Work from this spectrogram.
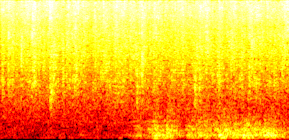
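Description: Thunder rumbles under heavy rain during a monsoon storm with dark clouds overhead, a steady downpour hissing throughout while low, rolling thunder swells louder in the second half, with no talk.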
